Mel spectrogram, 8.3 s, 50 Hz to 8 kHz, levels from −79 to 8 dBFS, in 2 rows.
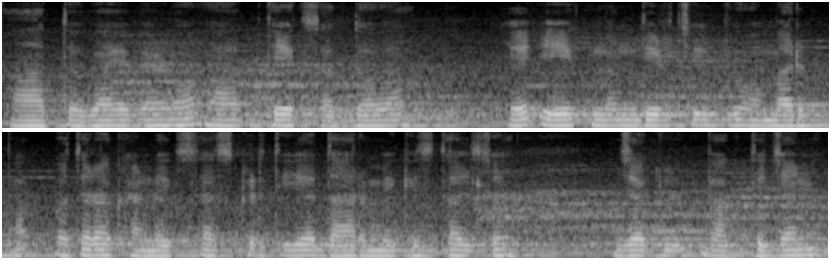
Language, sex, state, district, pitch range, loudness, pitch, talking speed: Garhwali, male, Uttarakhand, Tehri Garhwal, 120-130 Hz, -17 LUFS, 125 Hz, 165 wpm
